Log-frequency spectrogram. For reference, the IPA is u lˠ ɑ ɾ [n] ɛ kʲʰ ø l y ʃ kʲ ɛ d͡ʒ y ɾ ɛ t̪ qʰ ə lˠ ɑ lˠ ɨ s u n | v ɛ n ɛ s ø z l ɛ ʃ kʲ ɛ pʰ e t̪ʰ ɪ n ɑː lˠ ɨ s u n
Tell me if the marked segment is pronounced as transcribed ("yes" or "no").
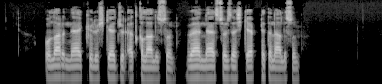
yes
